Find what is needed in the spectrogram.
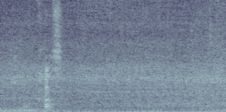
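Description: A steady low mechanical hum runs throughout, with one short spoken word about half a second in.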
